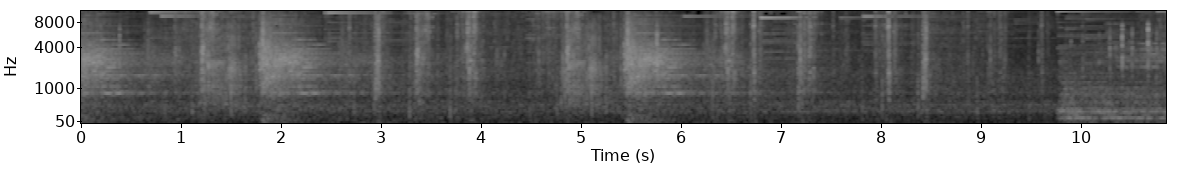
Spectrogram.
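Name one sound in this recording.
Heavy metallic blows and thuds ring out from a game.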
